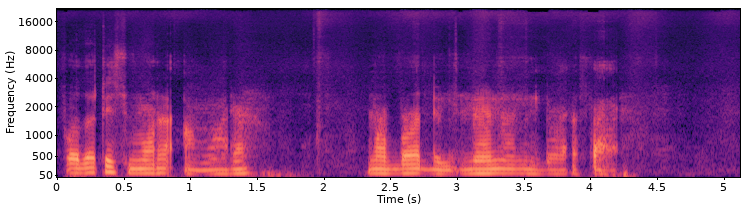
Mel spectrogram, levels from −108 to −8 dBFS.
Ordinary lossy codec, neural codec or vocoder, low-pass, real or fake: none; codec, 44.1 kHz, 2.6 kbps, DAC; none; fake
